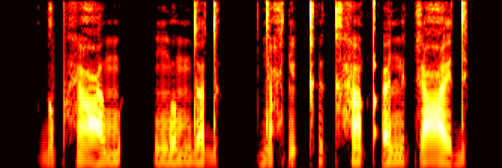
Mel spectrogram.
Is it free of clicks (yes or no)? yes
